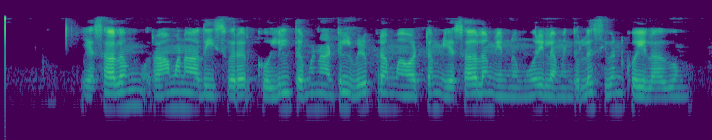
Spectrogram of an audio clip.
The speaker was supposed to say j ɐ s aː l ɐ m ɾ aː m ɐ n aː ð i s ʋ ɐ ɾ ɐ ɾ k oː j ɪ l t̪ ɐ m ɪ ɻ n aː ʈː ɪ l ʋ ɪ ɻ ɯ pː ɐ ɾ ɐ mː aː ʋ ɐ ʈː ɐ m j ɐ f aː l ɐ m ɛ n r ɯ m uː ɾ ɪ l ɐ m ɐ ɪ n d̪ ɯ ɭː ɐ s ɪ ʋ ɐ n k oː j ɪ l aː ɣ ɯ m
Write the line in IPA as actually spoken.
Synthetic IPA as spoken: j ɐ s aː l ɐ m ɾ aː m ɐ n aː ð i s ʋ ɐ ɾ ɐ ɾ k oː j ɪ l t̪ ɐ m ɪ ɻ n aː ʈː ɪ l ʋ ɪ ɻ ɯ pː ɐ ɾ ɐ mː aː ʋ ɐ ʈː ɐ m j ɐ s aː l ɐ m ɛ n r ɯ m uː ɾ ɪ l ɐ m ɐ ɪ n d̪ ɯ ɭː ɐ s ɪ ʋ ɐ n k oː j ɪ l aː ɣ ɯ m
